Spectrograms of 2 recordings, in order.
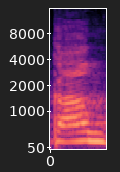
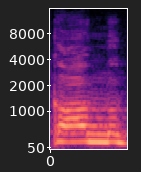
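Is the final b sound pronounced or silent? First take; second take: silent; pronounced. First: The word ends on an m sound, no b. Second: The word ends with an audible b sound. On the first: The speaker calls it right. "काम पढ़ेंगे" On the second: The speaker calls it wrong. "ना कि कॉम्ब पढ़ेंगे"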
